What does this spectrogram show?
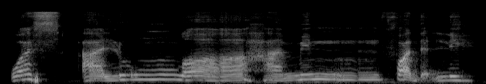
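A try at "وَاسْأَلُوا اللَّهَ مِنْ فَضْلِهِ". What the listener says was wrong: Ha fad tu dah jadi qalqalah. Jangan qalqalahkan fadli.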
